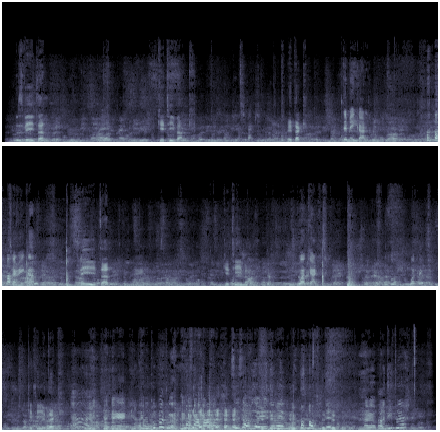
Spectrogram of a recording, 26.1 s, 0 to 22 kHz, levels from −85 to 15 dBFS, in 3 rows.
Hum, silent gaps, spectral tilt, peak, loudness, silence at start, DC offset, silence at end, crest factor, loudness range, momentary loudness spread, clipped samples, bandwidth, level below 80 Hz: none; none; -5 dB/octave; -2 dBFS; -20 LUFS; 0.1 s; under 0.1%; 0.1 s; 18 dB; 11 LU; 17 LU; under 0.1%; 16.5 kHz; -48 dBFS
